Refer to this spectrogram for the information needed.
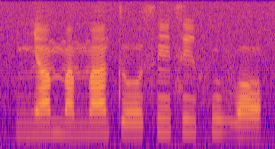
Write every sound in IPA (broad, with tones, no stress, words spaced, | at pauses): ɲã˨˦mã˨mã˨˦ toː˨sĩ˦si˦fu˦ vɔ˨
